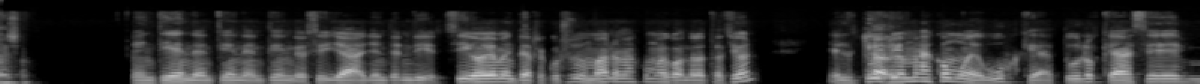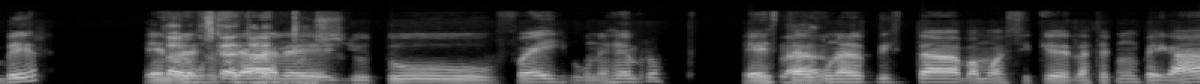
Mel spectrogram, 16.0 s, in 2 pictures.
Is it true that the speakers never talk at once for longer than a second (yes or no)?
no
